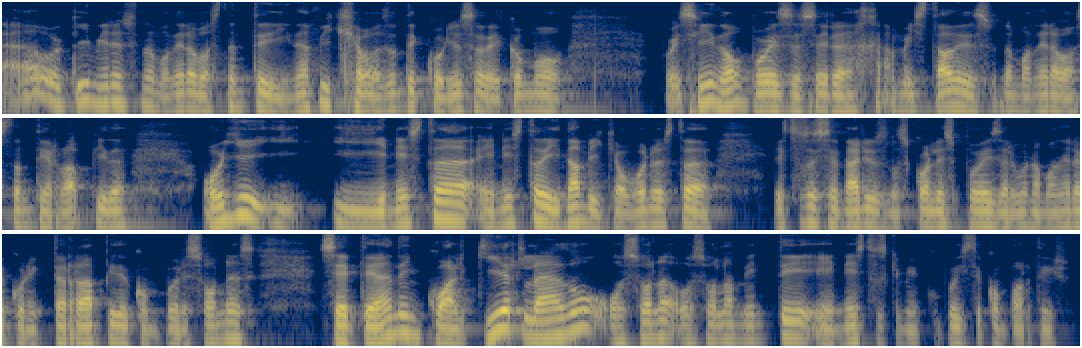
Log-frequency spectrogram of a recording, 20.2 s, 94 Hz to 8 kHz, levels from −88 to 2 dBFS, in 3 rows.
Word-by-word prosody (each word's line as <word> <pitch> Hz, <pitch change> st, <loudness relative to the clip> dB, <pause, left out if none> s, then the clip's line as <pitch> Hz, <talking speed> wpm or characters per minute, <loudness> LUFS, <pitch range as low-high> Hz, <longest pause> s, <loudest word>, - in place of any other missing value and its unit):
Ah, 315 Hz, -9 st, -4 dB
okey, 160 Hz, -4 st, 0 dB
mira, 145 Hz, 0 st, -1 dB
es 140 Hz, +1 st, -8 dB
una 130 Hz, -, -4 dB
manera 110 Hz, +2 st, -1 dB
bastante 120 Hz, +4 st, -3 dB
dinámica, 110 Hz, +8 st, -1 dB
bastante 110 Hz, +5 st, -2 dB
curiosa 100 Hz, +2 st, -1 dB
de 90 Hz, -1 st, -1 dB
cómo 105 Hz, -2 st, -3 dB, 0.6 s
pues -, -, -4 dB
sí, 145 Hz, -, +1 dB
¿no?, 130 Hz, +1 st, +2 dB
puedes 110 Hz, -3 st, +2 dB
hacer 105 Hz, +2 st, -1 dB
a 100 Hz, 0 st, -1 dB, 0.2 s
amistades 105 Hz, 0 st, 0 dB
de 120 Hz, -, -18 dB
una 105 Hz, -, -6 dB
manera 105 Hz, +1 st, -2 dB
bastante 105 Hz, +2 st, -3 dB
rápida. 105 Hz, 0 st, 0 dB, 0.5 s
Oye, 135 Hz, +10 st, +3 dB
y 115 Hz, -2 st, -5 dB, 0.2 s
y 105 Hz, -5 st, -1 dB
en 100 Hz, -, -2 dB
esta 135 Hz, +5 st, +5 dB
en 105 Hz, 0 st, -4 dB
esta 120 Hz, +3 st, 0 dB
dinámica, 115 Hz, -4 st, +3 dB
bueno, 105 Hz, +4 st, 0 dB
esta 110 Hz, 0 st, +2 dB, 0.4 s
estos 125 Hz, -, -8 dB
escenarios 110 Hz, -4 st, +1 dB
los 95 Hz, -, -9 dB
cuales 105 Hz, -1 st, 0 dB
puedes, 105 Hz, 0 st, +1 dB
de 95 Hz, -, -1 dB
alguna 95 Hz, +1 st, -4 dB
manera, 100 Hz, +2 st, -3 dB
conectar 100 Hz, +3 st, -3 dB
rápido 105 Hz, +1 st, +3 dB
con 90 Hz, -, -9 dB
personas, 110 Hz, +6 st, -3 dB, 0.4 s
¿se 110 Hz, -, +4 dB
te 105 Hz, -, +4 dB
dan 135 Hz, +10 st, +5 dB
en 160 Hz, -, +1 dB
cualquier 125 Hz, -, +4 dB
lado 140 Hz, +5 st, +5 dB, 0.2 s
o 105 Hz, -, -2 dB
sola 125 Hz, +5 st, 0 dB
o 110 Hz, -, -4 dB
solamente 115 Hz, +1 st, -3 dB
en 95 Hz, +1 st, -7 dB
estos 105 Hz, -1 st, -7 dB
que 105 Hz, -, -20 dB
me 90 Hz, -2 st, -12 dB
pudiste -, -, -9 dB
compartir? -, -, -8 dB
110 Hz, 185 wpm, -23 LUFS, 100-125 Hz, 0.6 s, esta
